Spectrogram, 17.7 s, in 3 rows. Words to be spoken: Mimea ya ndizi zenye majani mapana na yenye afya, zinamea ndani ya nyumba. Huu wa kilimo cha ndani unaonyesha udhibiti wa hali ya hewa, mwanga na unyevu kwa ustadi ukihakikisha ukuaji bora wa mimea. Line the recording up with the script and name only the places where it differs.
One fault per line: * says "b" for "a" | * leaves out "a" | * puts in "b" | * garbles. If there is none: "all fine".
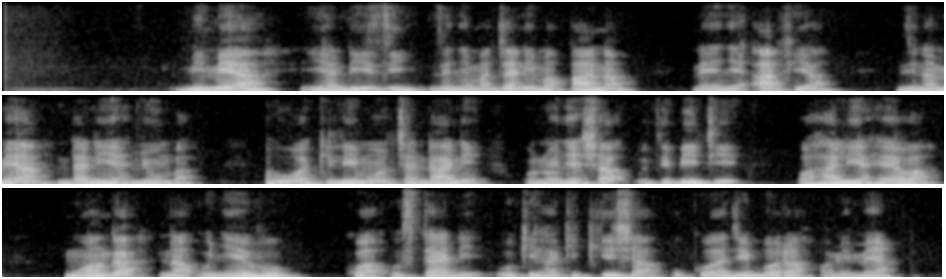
all fine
